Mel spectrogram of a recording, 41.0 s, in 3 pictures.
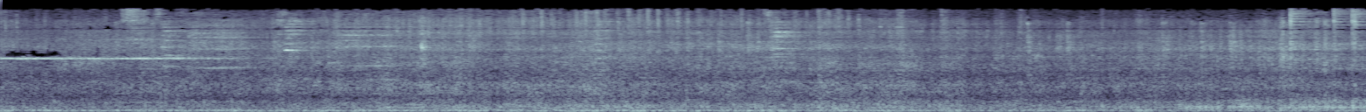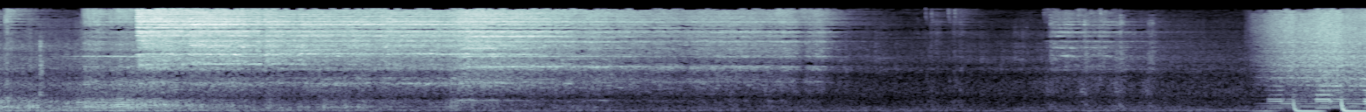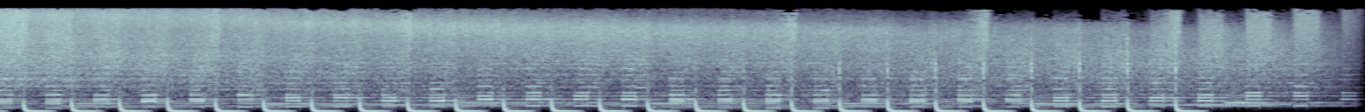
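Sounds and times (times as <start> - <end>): train wheels rumbling and clacking: 0.0 - 21.4, 22.9 - 25.5
wheel squeal: 14.4 - 22.0.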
